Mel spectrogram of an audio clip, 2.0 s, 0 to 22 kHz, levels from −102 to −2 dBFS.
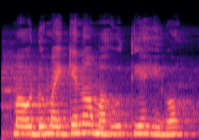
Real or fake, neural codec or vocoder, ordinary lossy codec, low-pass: real; none; none; 14.4 kHz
